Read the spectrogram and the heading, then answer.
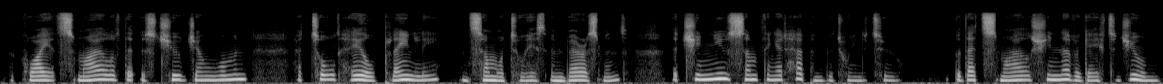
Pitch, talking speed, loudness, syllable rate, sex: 195 Hz, 175 wpm, -21 LUFS, 5.2 syllables/s, female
